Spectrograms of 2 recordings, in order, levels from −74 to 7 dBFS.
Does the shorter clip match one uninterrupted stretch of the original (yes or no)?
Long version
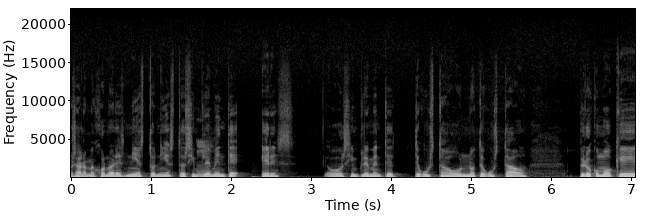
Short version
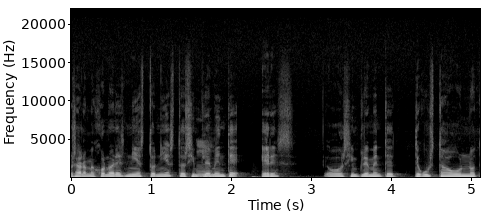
yes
